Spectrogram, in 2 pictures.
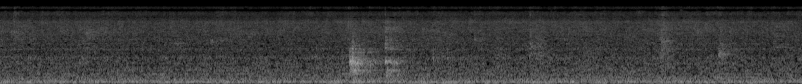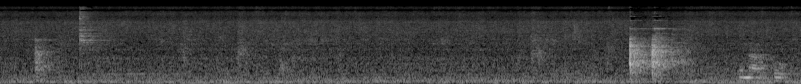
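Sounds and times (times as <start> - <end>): onions and tomatoes sizzling: 0.0 - 16.0
utensils clattering against pan: 8.4 - 9.1.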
